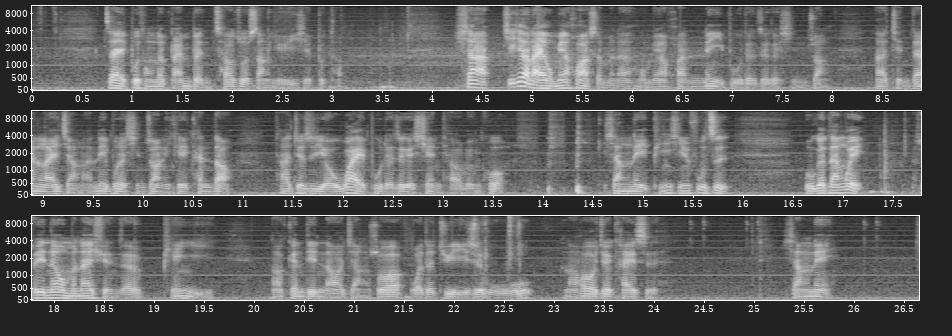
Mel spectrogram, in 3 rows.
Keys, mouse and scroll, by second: 18.7 click, 24.4 click.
